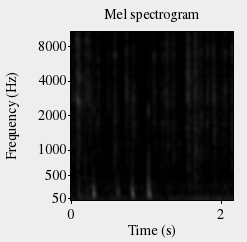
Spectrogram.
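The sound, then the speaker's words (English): Quick, uneven clicking of keys on a computer keyboard, a dozen or so taps in a loose rhythm, fairly quiet, with no voices. “But yet, when I'm without looking, I can hit it and know where where it's what.”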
